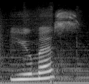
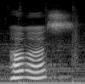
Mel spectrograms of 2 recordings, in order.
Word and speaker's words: hummus: in the middle east some pronunciation sounds like yumas yumus hamas say it as hummus so the waiter will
